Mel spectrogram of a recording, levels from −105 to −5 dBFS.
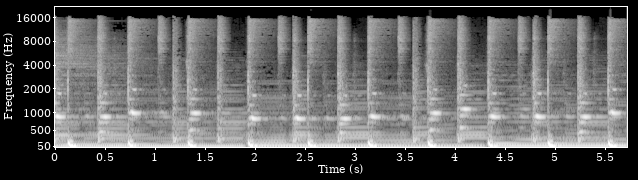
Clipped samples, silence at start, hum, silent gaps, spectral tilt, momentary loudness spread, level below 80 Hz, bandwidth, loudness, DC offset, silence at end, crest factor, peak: under 0.1%; 0 s; none; none; -4.5 dB/octave; 5 LU; -14 dBFS; 17 kHz; -15 LUFS; under 0.1%; 0 s; 12 dB; 0 dBFS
